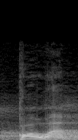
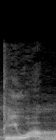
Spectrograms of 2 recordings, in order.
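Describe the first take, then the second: First: The first vowel is 'a'. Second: The first vowel is 'i'. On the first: The speaker calls it right. "tapi baca fathah qawam" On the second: The speaker calls it wrong. "jangan baca qiwam"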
